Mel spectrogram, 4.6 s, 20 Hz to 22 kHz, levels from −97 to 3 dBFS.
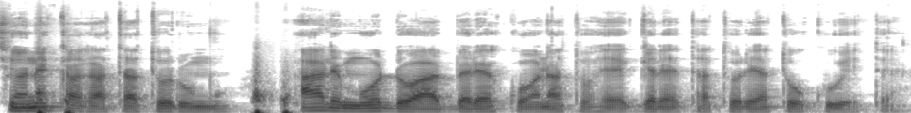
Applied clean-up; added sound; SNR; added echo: neural mask model Resemble Enhance denoiser.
